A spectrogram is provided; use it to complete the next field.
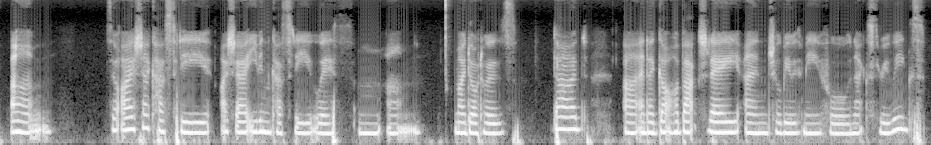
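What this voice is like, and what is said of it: Put-on English British accent. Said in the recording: “I'm going to be using my like English, British accent ... I'm going to be using an English accent. I just like to occasionally do an English accent.”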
